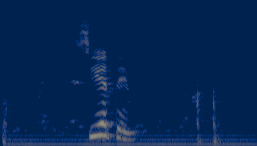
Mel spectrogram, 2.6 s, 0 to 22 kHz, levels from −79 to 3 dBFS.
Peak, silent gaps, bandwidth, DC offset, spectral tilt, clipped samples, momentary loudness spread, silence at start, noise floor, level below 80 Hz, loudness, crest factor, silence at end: -24 dBFS; none; 16.5 kHz; under 0.1%; -4 dB/octave; under 0.1%; 25 LU; 0.05 s; -63 dBFS; -64 dBFS; -40 LUFS; 20 dB; 0.15 s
